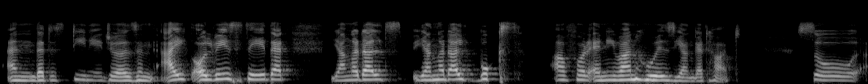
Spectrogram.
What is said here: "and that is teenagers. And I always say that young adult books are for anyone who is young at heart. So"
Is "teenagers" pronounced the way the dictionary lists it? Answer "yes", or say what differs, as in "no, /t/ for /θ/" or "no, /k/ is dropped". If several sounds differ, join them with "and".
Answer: yes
